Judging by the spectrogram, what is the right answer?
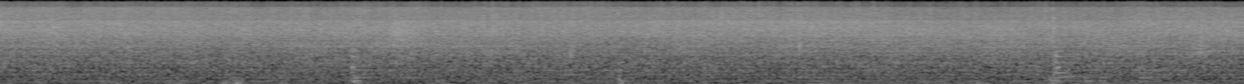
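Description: Vegetables sizzle steadily in a pan while being sautéed with salt and pepper for a taco noodle casserole, a constant frying hiss with occasional soft clicks of stirring.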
